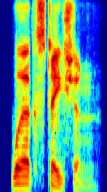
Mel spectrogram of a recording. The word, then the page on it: workstation: British English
